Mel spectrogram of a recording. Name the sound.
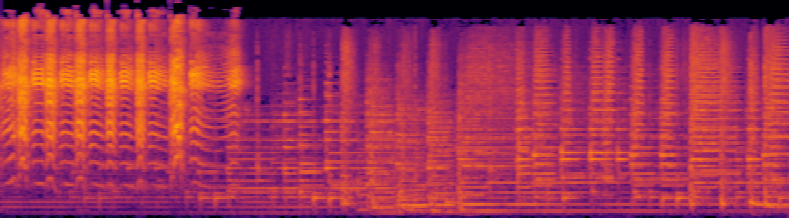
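squeaky toy squeaking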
